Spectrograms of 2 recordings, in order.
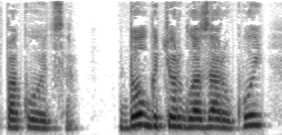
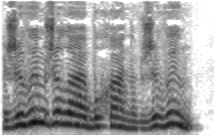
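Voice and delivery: ordinary delivery, nothing marked

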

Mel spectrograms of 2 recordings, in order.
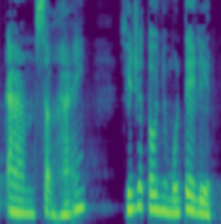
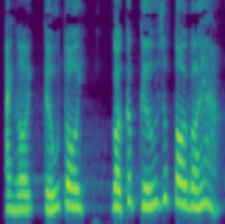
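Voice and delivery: rising, louder pleading; desperate begging; 5 semitones higher, 3 dB louder than usual. Acted. Injured woman on the ground begging passersby, desperate plea. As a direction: beg the stranger for help. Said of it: "van xin".

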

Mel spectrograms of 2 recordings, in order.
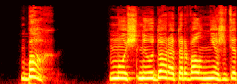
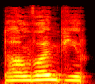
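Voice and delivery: hoarse whisper; 7 semitones lower, much slower than usual. Acted. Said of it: "хриплым шёпотом сказал".

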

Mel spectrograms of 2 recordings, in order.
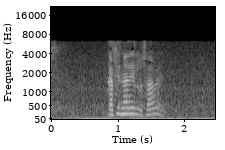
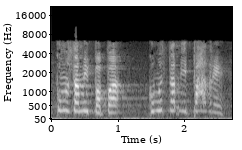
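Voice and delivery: eager Joseph; 9 semitones higher, 4 dB louder than usual. Acted. Joseph voiced reunited with brothers.

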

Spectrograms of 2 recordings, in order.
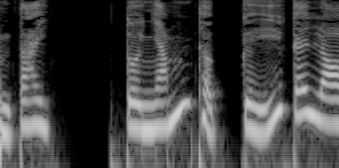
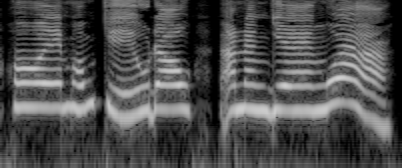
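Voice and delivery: petulant protest; 7 semitones higher than usual. A narrator's reading. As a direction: protest like a cheated little kid. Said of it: "nó giãy nảy". (giãy nảy, giọng trẻ con cao)

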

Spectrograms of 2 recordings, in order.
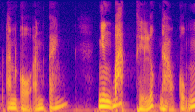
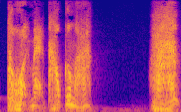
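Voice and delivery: higher, a touch of an uncanny spirit voice ending in a sharp high "Hả"; mock the mother with an unnatural edge; strange cold voice; 10 semitones higher than usual. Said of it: "cái giọng nói không phải như thường ngày".

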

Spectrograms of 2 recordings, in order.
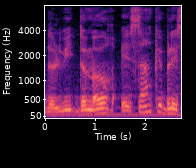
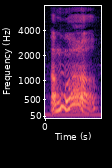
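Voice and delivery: very high, desperate call; crying for help; 4 dB louder than usual. A narrator's reading. Girl calls once more to the fallen chevalier, crying out. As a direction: cry out high for rescue. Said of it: "cria encore Loïse".

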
